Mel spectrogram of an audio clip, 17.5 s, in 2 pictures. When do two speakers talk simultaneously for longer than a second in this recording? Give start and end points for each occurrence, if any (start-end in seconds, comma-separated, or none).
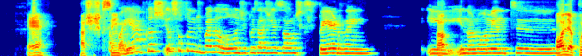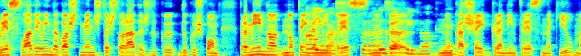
13.3-15.7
